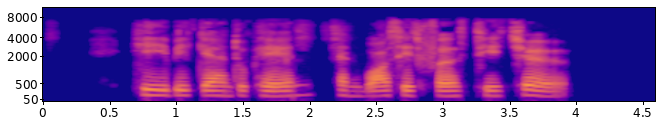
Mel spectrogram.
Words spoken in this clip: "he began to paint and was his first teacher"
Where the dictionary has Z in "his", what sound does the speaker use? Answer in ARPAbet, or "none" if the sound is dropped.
S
